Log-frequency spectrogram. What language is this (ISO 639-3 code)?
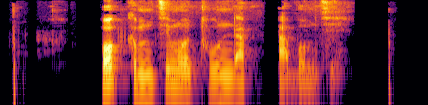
mhk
